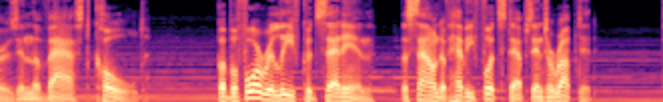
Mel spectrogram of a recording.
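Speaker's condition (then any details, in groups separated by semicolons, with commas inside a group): No condition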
